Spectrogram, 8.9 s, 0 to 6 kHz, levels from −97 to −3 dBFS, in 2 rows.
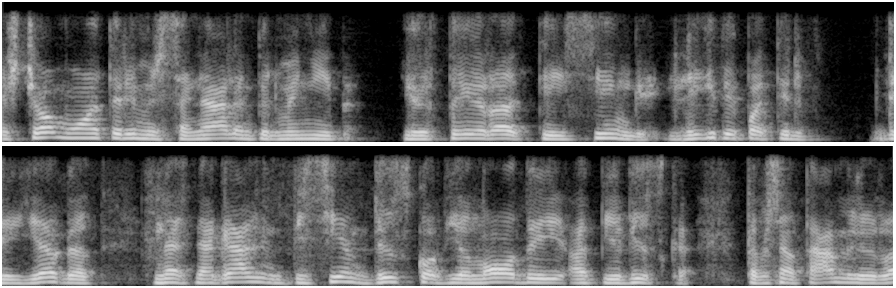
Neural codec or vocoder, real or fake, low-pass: vocoder, 22.05 kHz, 80 mel bands, HiFi-GAN; fake; 5.4 kHz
